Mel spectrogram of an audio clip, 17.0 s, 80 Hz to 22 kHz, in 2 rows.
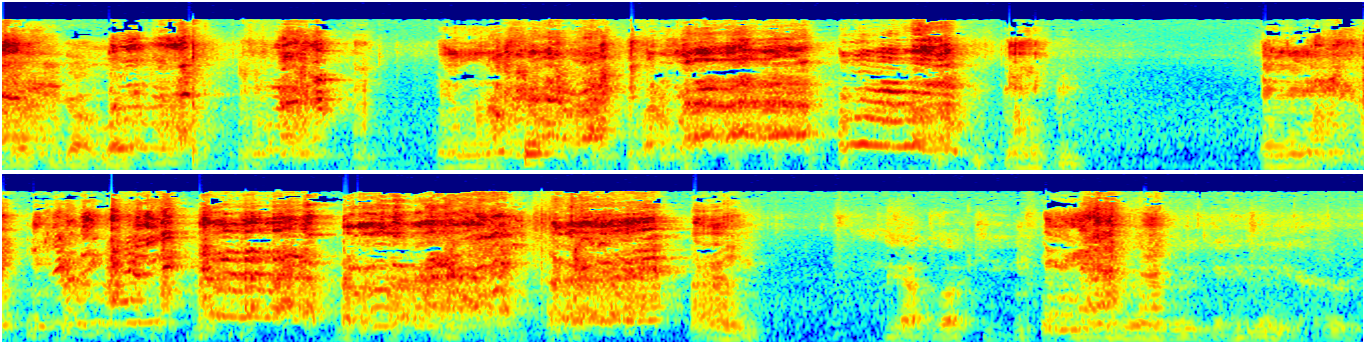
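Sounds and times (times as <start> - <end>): piglets squealing: 0.0 - 6.8, 7.9 - 13.3, 14.8 - 15.9.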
